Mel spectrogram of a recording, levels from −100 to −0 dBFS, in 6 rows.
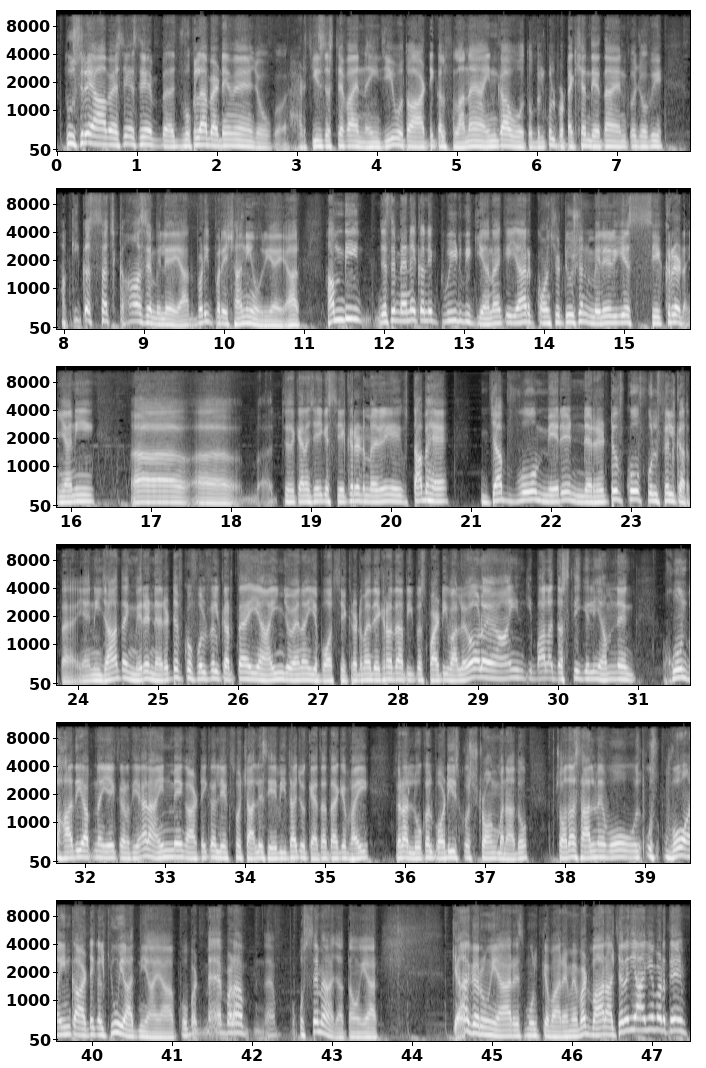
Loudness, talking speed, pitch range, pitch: -12 LUFS, 215 wpm, 130-170 Hz, 145 Hz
